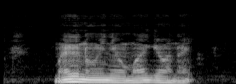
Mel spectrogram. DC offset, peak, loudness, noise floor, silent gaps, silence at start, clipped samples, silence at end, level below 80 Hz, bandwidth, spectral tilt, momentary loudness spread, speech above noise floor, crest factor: under 0.1%; 0 dBFS; -16 LUFS; -50 dBFS; none; 0.55 s; under 0.1%; 0.45 s; -34 dBFS; 10.5 kHz; -9.5 dB/octave; 14 LU; 35 dB; 16 dB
